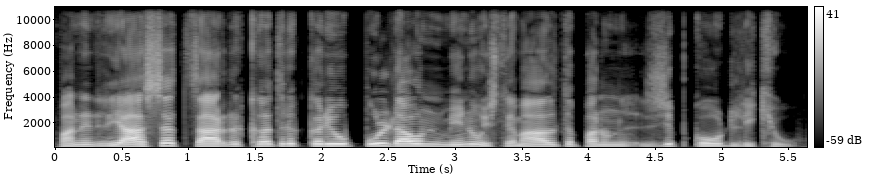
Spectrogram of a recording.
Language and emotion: Kashmiri, neutral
